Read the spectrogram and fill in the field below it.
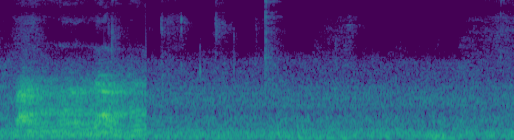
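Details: Pet dog staying at a dog-friendly pool villa in Gapyeong, South Korea, on a first summer holiday with a baby. Two short tonal yips in the first second, then only quiet indoor room tone.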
